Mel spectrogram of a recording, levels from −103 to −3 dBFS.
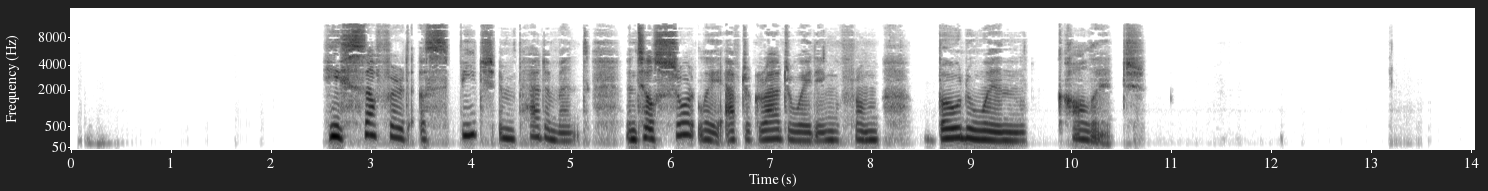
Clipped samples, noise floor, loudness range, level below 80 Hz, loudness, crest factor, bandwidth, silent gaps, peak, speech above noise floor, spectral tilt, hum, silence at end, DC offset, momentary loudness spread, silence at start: under 0.1%; -89 dBFS; 10 LU; -70 dBFS; -21 LUFS; 22 dB; 11.5 kHz; none; -2 dBFS; 68 dB; -4 dB/octave; none; 3.35 s; under 0.1%; 15 LU; 2.55 s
